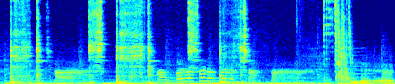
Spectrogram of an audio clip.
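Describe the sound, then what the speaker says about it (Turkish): A knife cuts through homemade strained cheese curd in a pot, giving repeated close scraping and clinking strokes in uneven bursts, with brief quiet gaps between cuts. "Şimdi peynirimizi bıçak yardımıyla kesiyoruz."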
